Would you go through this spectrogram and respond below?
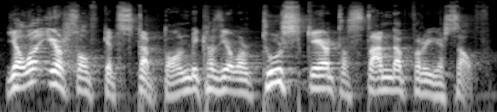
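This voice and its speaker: A man voicing a gruff, scolding barkeep who gives blunt tough-love lectures in folksy slang in a dramatic story reading. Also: fairly high pitch, big pitch swings, a little fast, fairly bright tone. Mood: blunt, lecturing.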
